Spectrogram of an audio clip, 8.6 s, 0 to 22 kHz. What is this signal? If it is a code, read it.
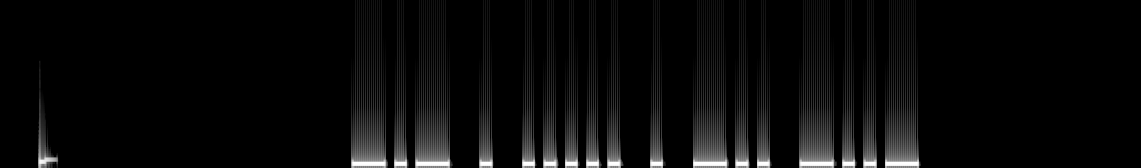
Morse code, heard as a keyed tone, about 15 wpm, 700 Hz. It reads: KE5EDX
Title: USA Call Signs - 6 Characters - Repeated 2x - 15wpm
